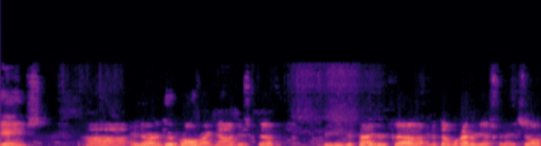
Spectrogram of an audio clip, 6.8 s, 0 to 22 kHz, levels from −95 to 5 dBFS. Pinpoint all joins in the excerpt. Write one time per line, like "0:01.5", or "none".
none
